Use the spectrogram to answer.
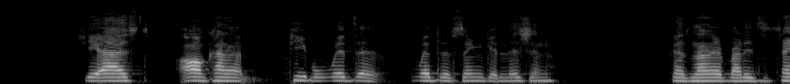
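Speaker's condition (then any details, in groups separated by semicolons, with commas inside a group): Cerebral palsy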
